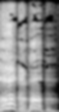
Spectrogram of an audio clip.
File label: Wound; Creature; Auriaya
